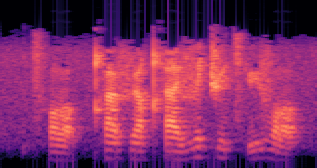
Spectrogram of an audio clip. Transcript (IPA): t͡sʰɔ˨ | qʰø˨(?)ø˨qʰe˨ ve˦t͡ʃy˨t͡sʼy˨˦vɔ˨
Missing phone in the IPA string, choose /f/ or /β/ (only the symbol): f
